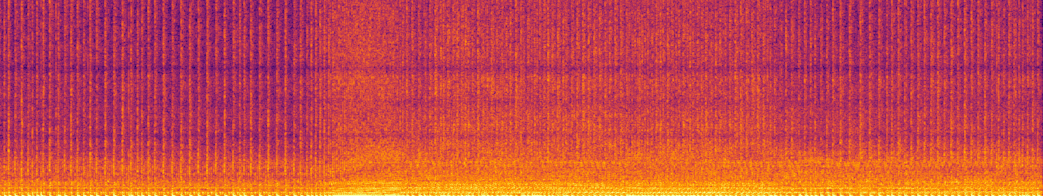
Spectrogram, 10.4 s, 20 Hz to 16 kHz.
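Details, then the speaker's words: 1981 Yamaha G1 A2 golf cart small two-stroke running with muffler removed during rebuild: loud raw open-exhaust putter, rough uneven beat with a brief rev; something sounds off, owner wonders whether some of the noise was back pressure, cause unclear. "maybe you can tell by that if uh you know some of that noise was back pressure or something i've read"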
